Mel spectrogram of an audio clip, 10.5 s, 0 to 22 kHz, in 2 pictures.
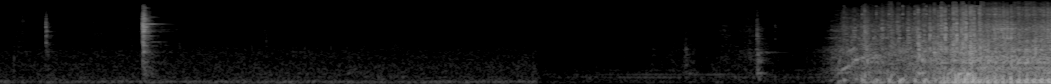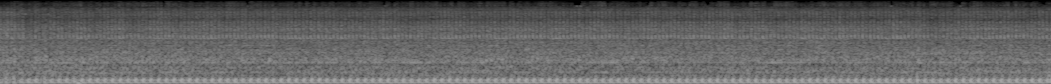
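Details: Coleman Powermate Pulse 1850 generator (PM0401850, 1996 engine 93412-0136-01) after carburetor repair and governor adjustment to about 62 Hz; starts then holds a steady even drone without hunting under a space heater load slightly over its 1500 W rating, maintaining 114 V; normal running.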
